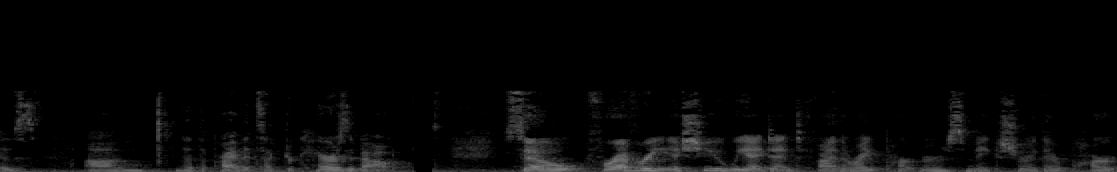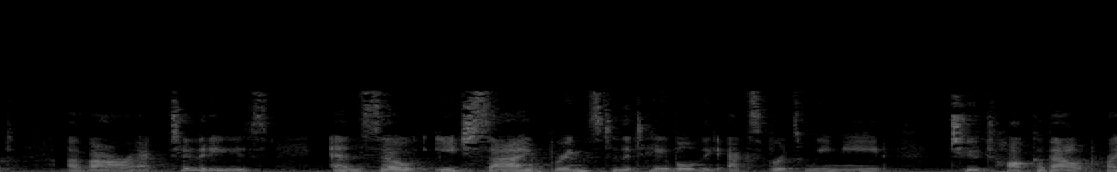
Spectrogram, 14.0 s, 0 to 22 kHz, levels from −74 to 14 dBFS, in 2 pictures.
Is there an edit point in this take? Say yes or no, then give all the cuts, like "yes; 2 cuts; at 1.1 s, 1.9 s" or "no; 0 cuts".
no; 0 cuts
